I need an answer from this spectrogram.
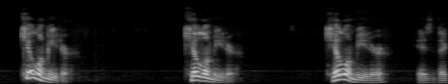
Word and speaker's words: kilometer: The problem is when we get to this one, km, apparently instead of saying kilometer, they say kilometer.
